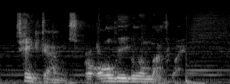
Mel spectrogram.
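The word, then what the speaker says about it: Lethwei: knees kicks punches takedowns are all legal in left way how do you spell that uh l e t h w e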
